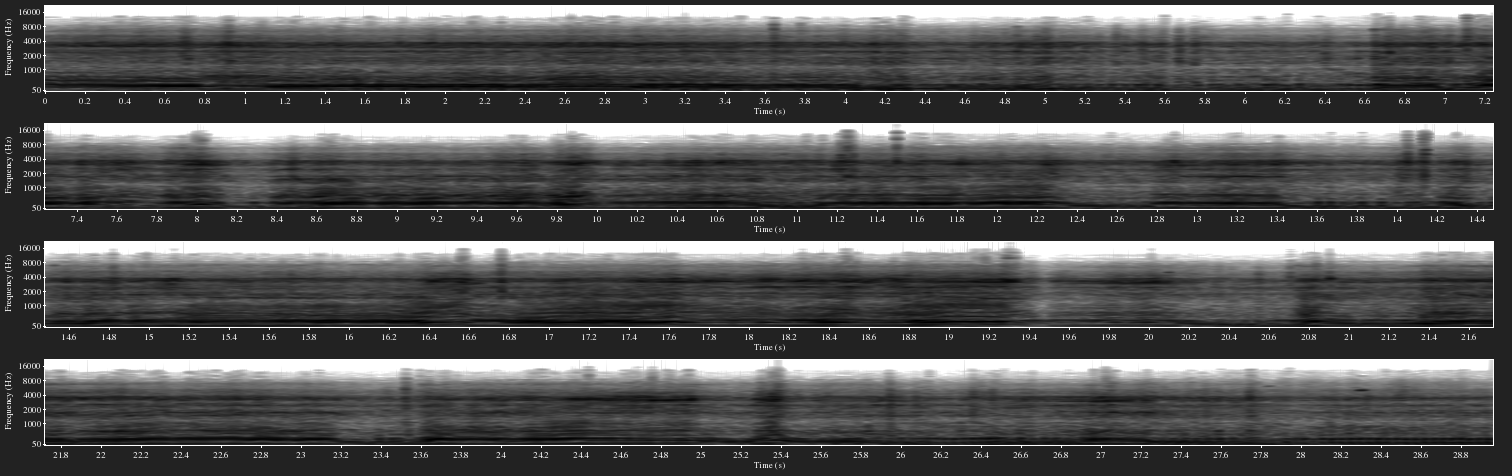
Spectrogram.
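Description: Off-road motorcycle engine revving up and down as it is ridden, with the throttle shut briefly a couple of times, about eight seconds in and again near twenty seconds.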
